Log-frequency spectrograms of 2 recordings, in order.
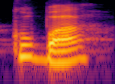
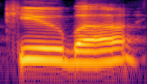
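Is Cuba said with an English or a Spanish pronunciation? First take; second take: Spanish; English. First: It is said with a Spanish pronunciation. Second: It is said with an English pronunciation. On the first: The speaker calls it right. "which is the right way to say it" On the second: The speaker calls it wrong. "not Cuba"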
